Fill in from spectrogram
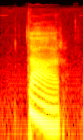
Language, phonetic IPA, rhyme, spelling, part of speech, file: Hungarian, [ˈtaːr], -aːr, tár, noun / verb, Hu-tár.ogg
- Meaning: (noun) 1. storehouse, repository 2. cabinet, collection (in museums) 3. magazine (in guns); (verb) 1. to open wide 2. to expose, to reveal something (to someone elé)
